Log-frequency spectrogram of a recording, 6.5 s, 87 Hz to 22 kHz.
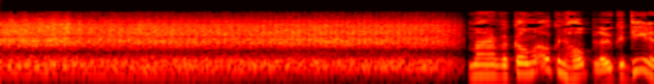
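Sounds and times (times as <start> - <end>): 
milk truck heavy engine driving past: 0.0 - 4.7
speech: 4.7 - 6.5.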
